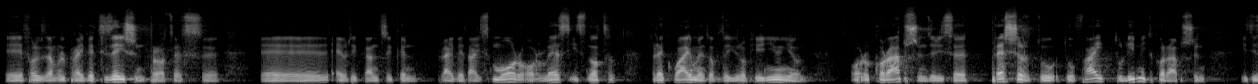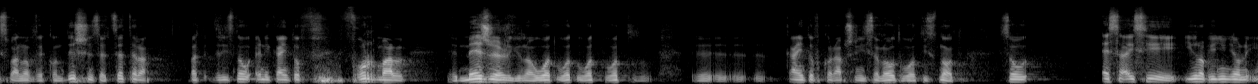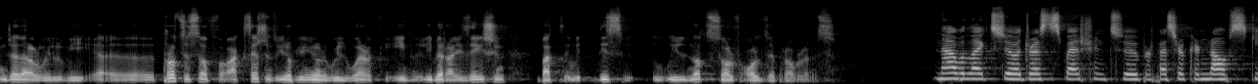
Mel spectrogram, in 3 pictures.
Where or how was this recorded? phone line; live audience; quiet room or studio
live audience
